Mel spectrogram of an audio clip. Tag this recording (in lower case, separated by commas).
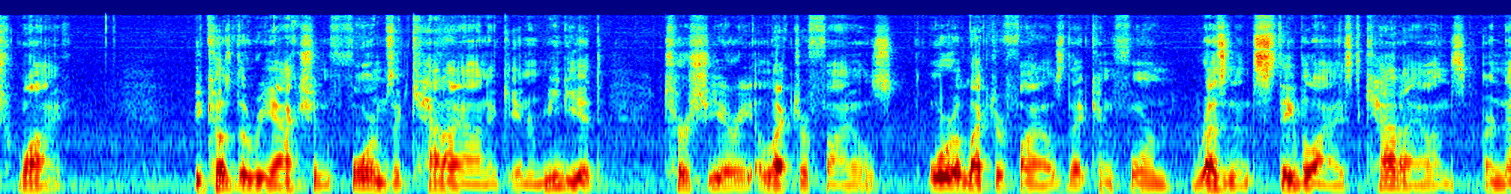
speech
